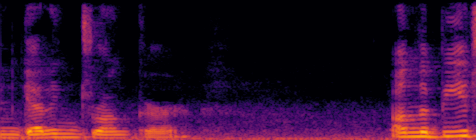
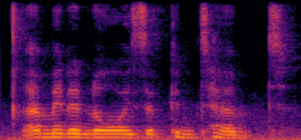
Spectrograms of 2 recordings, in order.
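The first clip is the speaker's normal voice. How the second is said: ordinary delivery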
